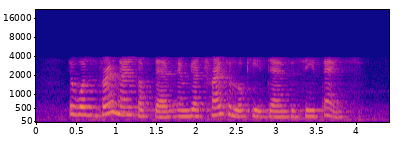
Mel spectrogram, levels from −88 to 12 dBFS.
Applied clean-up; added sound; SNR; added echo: none; none; none; none.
